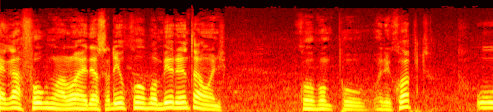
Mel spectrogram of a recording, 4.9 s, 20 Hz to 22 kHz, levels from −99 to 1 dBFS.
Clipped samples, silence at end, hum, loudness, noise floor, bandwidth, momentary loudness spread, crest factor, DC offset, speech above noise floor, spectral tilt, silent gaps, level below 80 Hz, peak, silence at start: under 0.1%; 0 s; none; -16 LUFS; -41 dBFS; 14.5 kHz; 9 LU; 16 dB; under 0.1%; 25 dB; -6 dB/octave; none; -46 dBFS; -2 dBFS; 0 s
